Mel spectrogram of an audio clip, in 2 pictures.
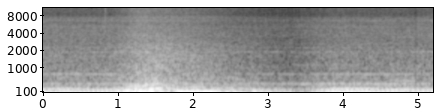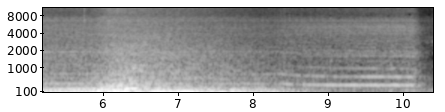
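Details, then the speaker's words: SR20DET turbo engine in an Escort, nearly at operating temperature, revved over 3,000 rpm: speed sags and it stalls within seconds even after cleaning sensors; the cause is turbulence from the MAF sensor mounted too close to the turbo. "still doing it after all that cleaning of sensors the issue ended up being I didn't have enough distance between the math sensor and the Turbo so I was creating some sort of a turbulence and apparently that's a common issue"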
